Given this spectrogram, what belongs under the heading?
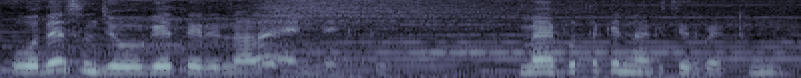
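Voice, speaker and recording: A woman's voice: on the high side, fairly quick, over music, lightly acted. A woman acting as an older village mother, coaxing her son and calling him "son" at every turn. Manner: coaxing, repeating "son" often. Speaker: actor in a short film.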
